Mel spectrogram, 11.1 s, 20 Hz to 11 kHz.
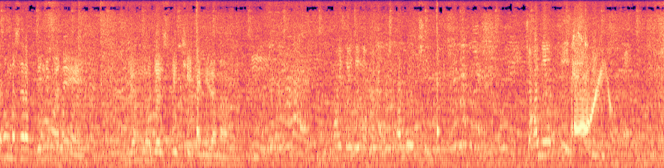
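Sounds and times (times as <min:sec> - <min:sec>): restaurant chatter: 0:00.0 - 0:11.0
upward-gliding boing sound effect: 0:09.5 - 0:10.4.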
